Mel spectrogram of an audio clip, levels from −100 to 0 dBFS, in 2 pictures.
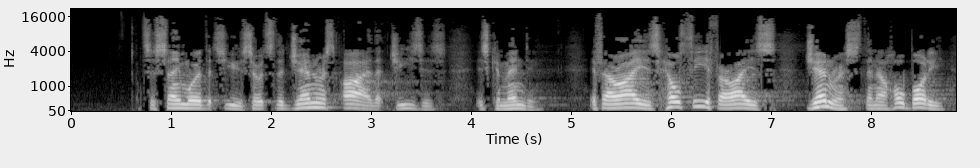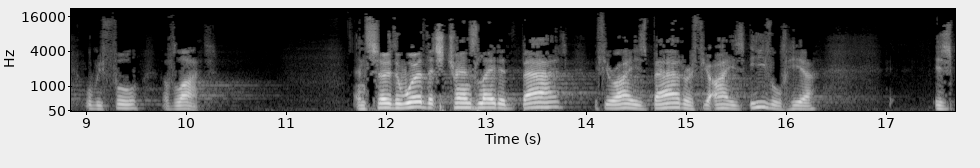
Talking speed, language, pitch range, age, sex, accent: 185 wpm, English, 135-180 Hz, 40-59, male, Australian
